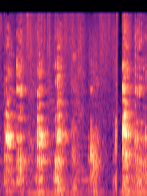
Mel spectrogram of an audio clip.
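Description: Hybrid pigs roaming wild in Canada's prairie provinces grunt and snort, a quick run of several rough, throaty grunts tumbling over one another with barely a pause, fairly loud and with no voices.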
